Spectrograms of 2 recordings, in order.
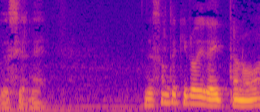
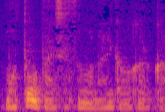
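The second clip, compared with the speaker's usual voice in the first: hushed question; 4 semitones lower, 7 dB quieter than usual. Retold or imitated. Repeats the elder's question hushed.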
